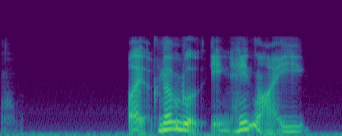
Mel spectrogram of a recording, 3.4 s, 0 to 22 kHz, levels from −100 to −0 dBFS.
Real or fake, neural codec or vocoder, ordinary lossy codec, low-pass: fake; autoencoder, 22.05 kHz, a latent of 192 numbers a frame, VITS, trained on many speakers; none; 7.2 kHz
